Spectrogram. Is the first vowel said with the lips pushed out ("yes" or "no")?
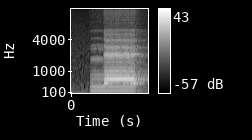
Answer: no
